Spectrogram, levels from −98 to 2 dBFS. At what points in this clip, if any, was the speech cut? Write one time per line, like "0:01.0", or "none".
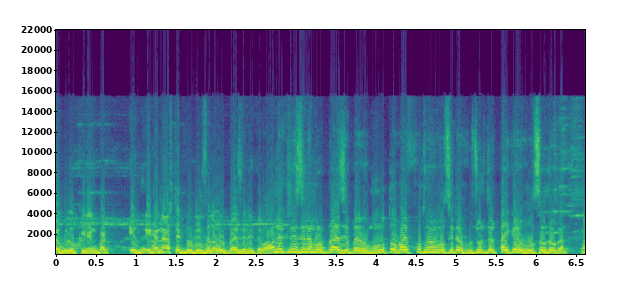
none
